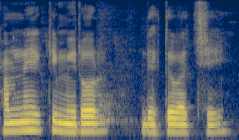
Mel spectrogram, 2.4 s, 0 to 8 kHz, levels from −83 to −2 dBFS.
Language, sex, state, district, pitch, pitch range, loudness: Bengali, male, West Bengal, Alipurduar, 125 Hz, 115-130 Hz, -17 LUFS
